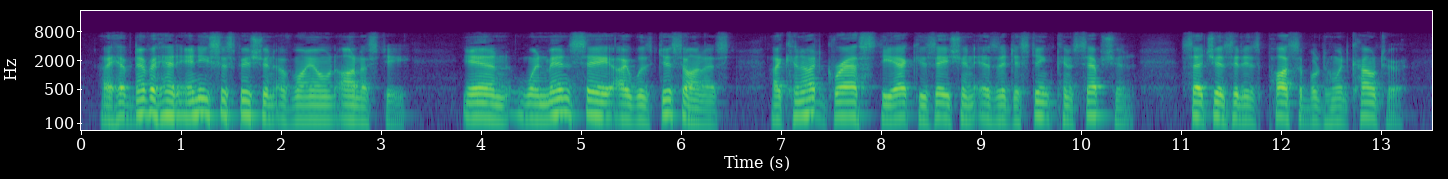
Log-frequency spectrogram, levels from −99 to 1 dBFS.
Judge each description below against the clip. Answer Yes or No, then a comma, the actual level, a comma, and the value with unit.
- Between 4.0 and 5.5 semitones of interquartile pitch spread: No, average, 3.2 semitones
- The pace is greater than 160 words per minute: No, average, 150 wpm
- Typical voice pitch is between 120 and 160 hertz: Yes, low, 135 Hz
